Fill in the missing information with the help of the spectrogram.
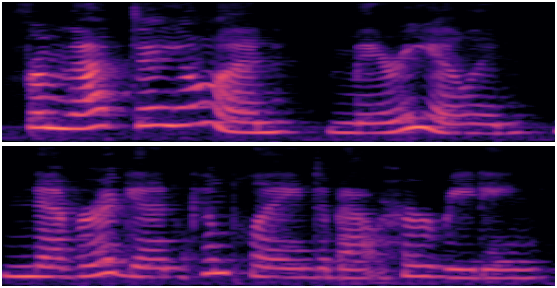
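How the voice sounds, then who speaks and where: A woman storyteller reading a children's picture book aloud in an expressive style. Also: mid-range voice, a little slow, rough recording.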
